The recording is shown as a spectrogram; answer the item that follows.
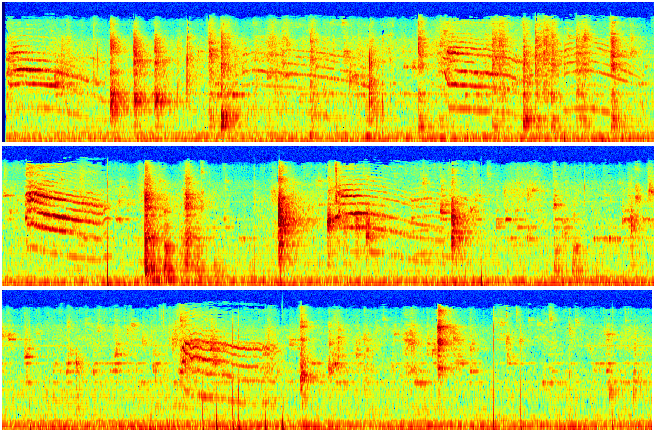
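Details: Hungry eight-week-old kittens screaming for food while waiting to be fed indoors, Uncle Purreh sharing his food; many overlapping high, arching meows from several kittens, repeated every second or so, with clatter and a low steady hum.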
